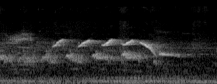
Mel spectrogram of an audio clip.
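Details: Tame forktail kept as a master bird for song tutoring, giving a quick series of about five thin, high, rising whistled notes that run together, then a softer falling tail, over a low steady hum.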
